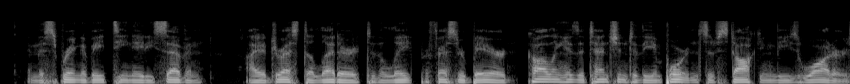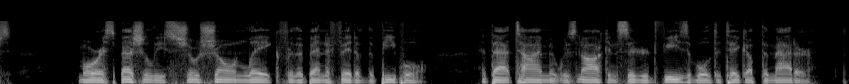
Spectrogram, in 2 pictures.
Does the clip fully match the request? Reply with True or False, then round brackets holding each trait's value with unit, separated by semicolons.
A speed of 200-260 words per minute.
False (165 wpm)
